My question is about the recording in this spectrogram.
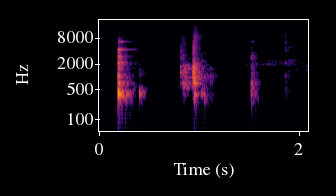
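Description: Three or four light knocks and clinks of a green glass lidded candy dish being handled and set down, with short pauses between them.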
